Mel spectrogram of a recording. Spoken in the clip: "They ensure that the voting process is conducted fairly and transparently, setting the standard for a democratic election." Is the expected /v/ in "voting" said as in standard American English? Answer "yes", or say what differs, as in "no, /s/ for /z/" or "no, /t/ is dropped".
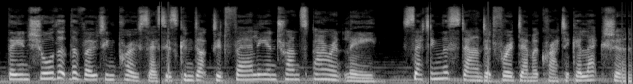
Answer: yes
